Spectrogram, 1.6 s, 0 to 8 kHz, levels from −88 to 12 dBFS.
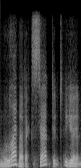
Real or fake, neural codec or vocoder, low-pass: fake; codec, 16 kHz, 0.5 kbps, FreqCodec, smaller model; 7.2 kHz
